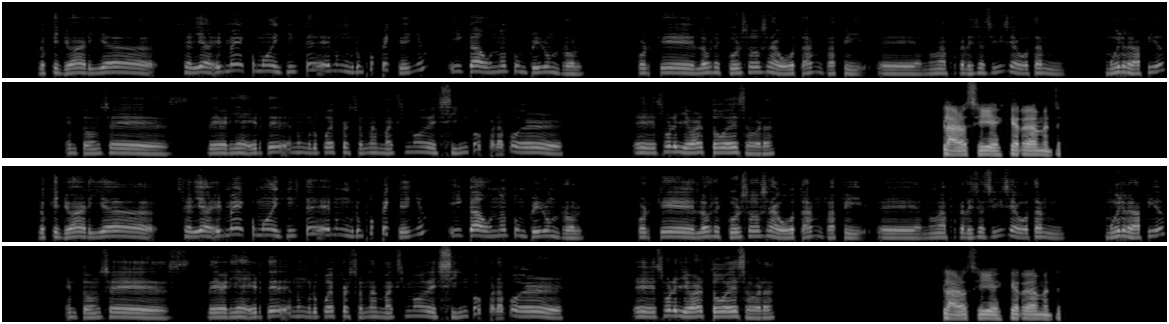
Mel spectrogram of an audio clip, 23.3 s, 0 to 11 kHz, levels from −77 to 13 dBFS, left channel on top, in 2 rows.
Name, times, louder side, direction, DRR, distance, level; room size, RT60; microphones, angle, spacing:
voice 1, 0.5-5.8 6.4-10.6 11.0-11.6 12.3-17.3 18.0-19.4, right 1 dB, 45° right, 3.9 m, -36 dB
voice 2, 21.1-22.2, left 4 dB, 45° left, 0.9 m, -25 dB
open air
head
